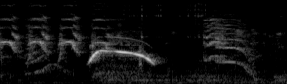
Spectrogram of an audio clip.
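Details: An Indian ringneck parakeet's mimic speech. Three quick raspy syllables lead into one long, clear arched whistle. A softer, fading raspy phrase follows.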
